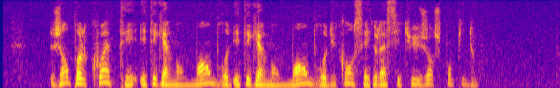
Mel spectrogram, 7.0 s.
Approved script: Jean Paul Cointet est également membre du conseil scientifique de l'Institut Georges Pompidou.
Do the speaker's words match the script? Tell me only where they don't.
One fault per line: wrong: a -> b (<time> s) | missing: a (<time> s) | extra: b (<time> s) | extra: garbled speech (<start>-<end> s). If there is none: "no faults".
extra: est également membre (2.9 s)
missing: scientifique (4.6 s)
